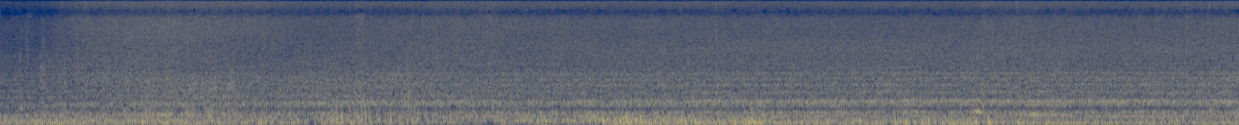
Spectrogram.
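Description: Honey bees buzz steadily inside an opened beehive packed with sugar feed, a continuous dense hum filling the scene at close range with no talking.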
